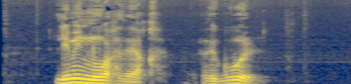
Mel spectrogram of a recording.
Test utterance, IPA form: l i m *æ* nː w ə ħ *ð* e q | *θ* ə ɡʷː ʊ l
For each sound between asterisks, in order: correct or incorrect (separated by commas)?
incorrect, correct, incorrect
